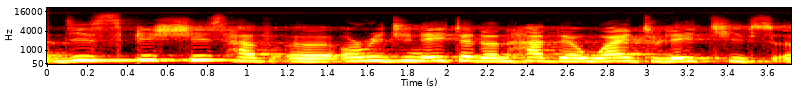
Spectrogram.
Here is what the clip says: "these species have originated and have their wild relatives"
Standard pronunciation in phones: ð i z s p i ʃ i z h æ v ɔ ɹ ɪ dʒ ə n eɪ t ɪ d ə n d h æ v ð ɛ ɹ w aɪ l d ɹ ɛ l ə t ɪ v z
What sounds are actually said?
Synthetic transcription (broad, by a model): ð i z s p i ʃ i z h æ v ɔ ɹ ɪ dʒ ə n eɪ t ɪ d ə n h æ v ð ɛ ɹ w aɪ d ɹ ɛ l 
